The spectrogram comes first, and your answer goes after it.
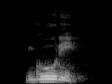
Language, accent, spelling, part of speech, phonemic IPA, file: French, France, gauler, verb, /ɡo.le/, LL-Q150 (fra)-gauler.wav
- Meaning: 1. to beat, beat down (with a pole) 2. to catch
